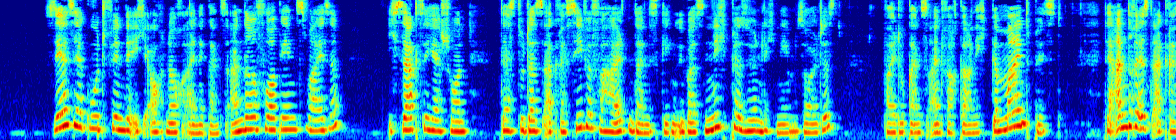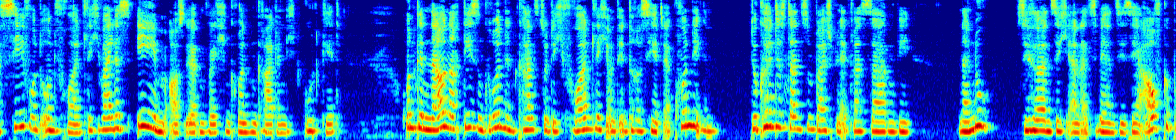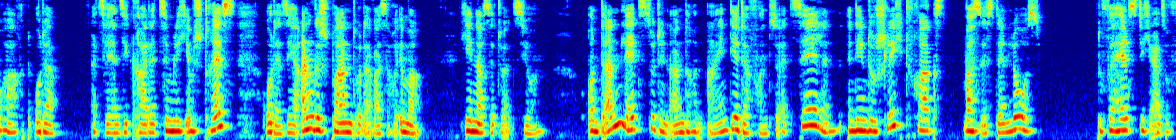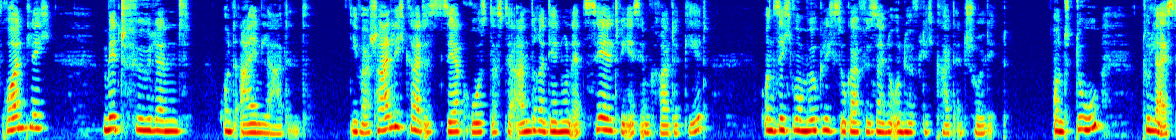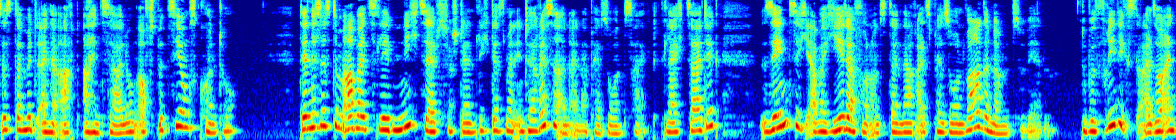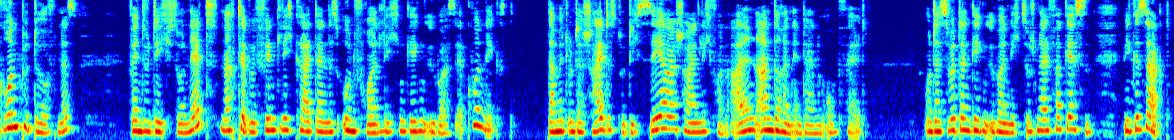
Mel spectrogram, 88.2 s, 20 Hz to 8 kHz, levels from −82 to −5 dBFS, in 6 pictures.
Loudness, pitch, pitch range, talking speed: -19 LUFS, 215 Hz, 190-245 Hz, 155 wpm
